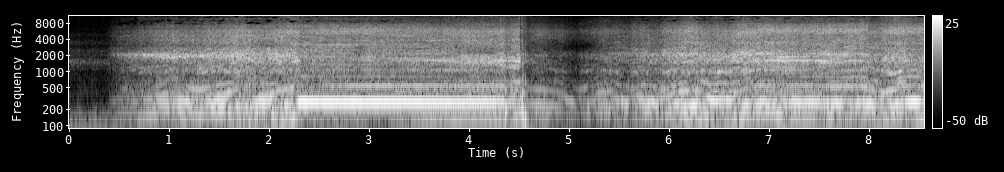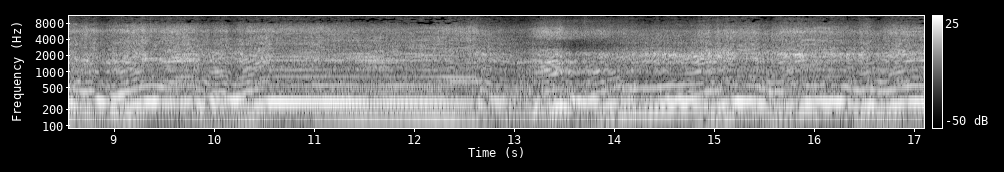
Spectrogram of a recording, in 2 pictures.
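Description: Ski-doo Freeride 850 snowmobile's two-stroke twin engine revving hard while ridden through deep powder. The throttle is blipped up and down repeatedly and held high for a couple of seconds at a time. The engine drops off briefly about four and a half seconds in, then climbs again.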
